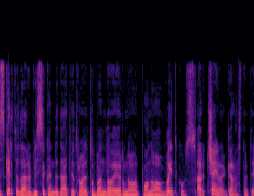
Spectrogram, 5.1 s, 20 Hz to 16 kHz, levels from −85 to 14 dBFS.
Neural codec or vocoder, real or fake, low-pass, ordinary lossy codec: codec, 24 kHz, 3 kbps, HILCodec; fake; 10.8 kHz; AAC, 64 kbps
